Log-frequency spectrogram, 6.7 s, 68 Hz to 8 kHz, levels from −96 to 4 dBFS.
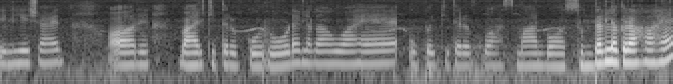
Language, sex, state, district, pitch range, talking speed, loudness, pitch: Hindi, female, Himachal Pradesh, Shimla, 195-225 Hz, 185 wpm, -21 LUFS, 215 Hz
